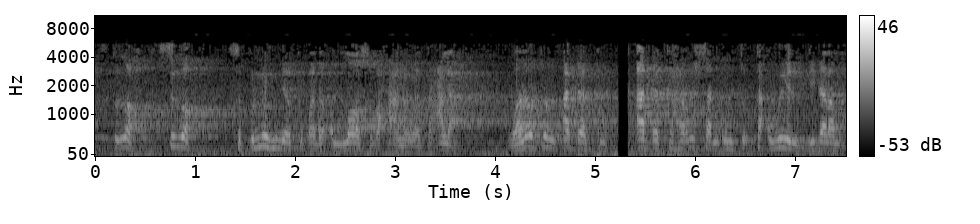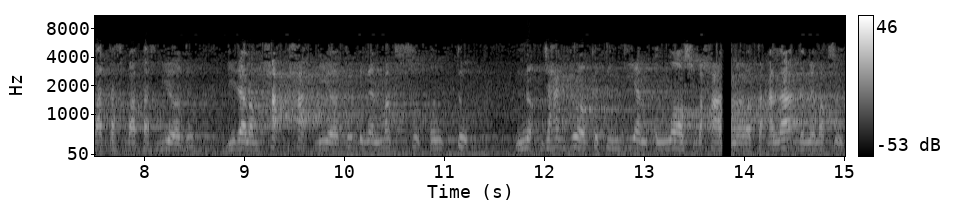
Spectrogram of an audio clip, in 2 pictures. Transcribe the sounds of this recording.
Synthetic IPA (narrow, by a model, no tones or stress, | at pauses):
sə̥t̪əlahsəlah | səpənʊhɲãkəpadaʔɑlːɑhsubəhanawat̪aʔa̰la̰ | walaupʊnadaə | adakəɦaɾusanunt̪ʊʔ̚t̪aʔwɪldidalambat̪asbat̪asdiat̪u | didalamhaʔ̚haʔ̚diat̪udəŋanmak̚sʊt̪̚unt̪ʊʔ̚ | nəʔd͡ʒaɡakət̪iŋɡianʔɑlːɑhsubəhanawat̪aʔaladəŋanmak̚sʊ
